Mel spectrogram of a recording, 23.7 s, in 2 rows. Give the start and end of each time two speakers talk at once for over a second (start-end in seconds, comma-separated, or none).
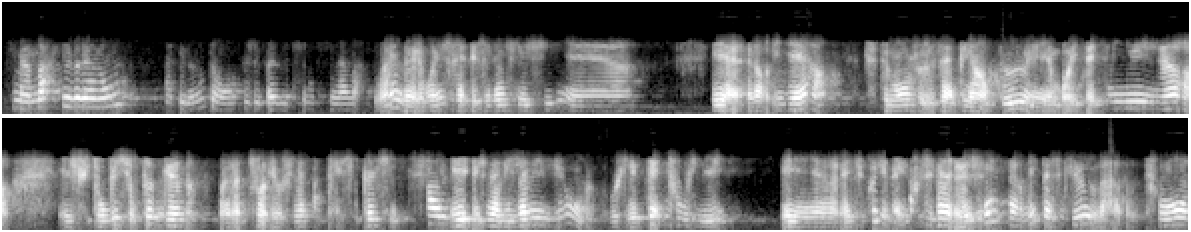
none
